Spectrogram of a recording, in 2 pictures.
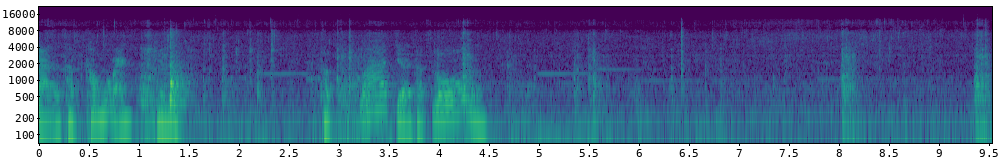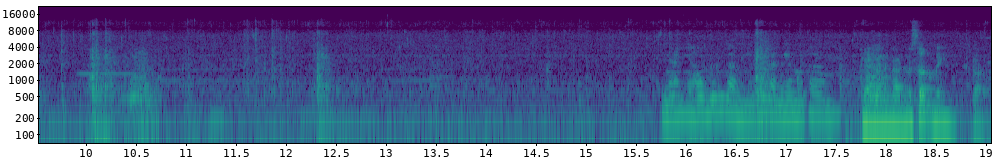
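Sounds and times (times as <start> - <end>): chicken sizzling in oil: 0.0 - 19.0
metal tongs clinking on pan: 1.0 - 4.7.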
